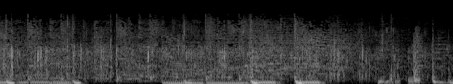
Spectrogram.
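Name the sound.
round of applause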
